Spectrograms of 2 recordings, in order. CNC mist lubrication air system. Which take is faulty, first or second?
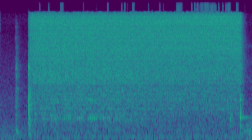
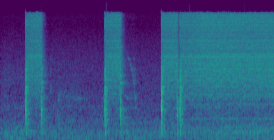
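second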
